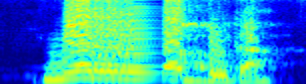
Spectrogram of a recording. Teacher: تو اب یہاں پہ دیکھیں مر رب کا, نون کو ہم نے را میں داخل کیا اور غنہ نہیں کیا. سمجھو یہ نون یہاں پر سائلنٹ ہے, اس کا ادغام ہم نے کیا را میں غنہ کے بغیر. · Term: ادغام تام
